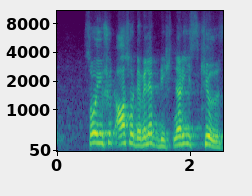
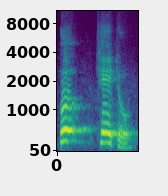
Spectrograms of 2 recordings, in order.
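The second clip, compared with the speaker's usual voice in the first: "potato" slowly split, weight on "ta"; a drawn-out "po-TA-to", higher pitched; stress on second syllable; 4 semitones higher, slower than usual. Shown as a demonstration. Teacher modelling potato for learners, stress on second syllable. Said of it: "you will pronounce this word as this".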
